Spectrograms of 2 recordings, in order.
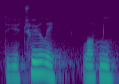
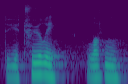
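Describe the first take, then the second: No difference in how they are said.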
